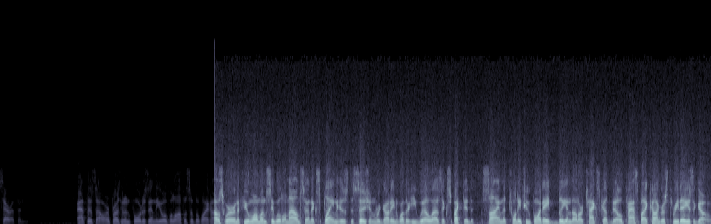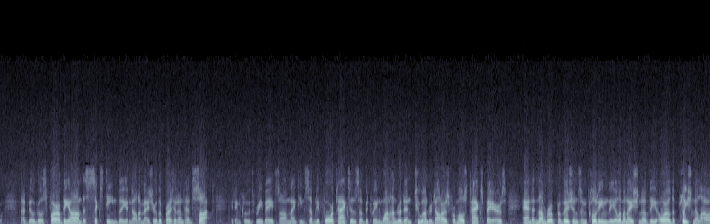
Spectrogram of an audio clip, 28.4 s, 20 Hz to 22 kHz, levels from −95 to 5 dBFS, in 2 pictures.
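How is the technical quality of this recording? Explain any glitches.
The recording opens with a fault. An audio dropout to a faint residue is already under way when the clip starts, and it lasts until 4.28 s. For those first seconds the main signal is missing. Only a faint leak of sound remains, roughly 35 dB below normal level. The likely cause is a break in the wanted signal while the path after it stayed live. At 4.28 s the full sound returns abruptly, not as a fade.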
